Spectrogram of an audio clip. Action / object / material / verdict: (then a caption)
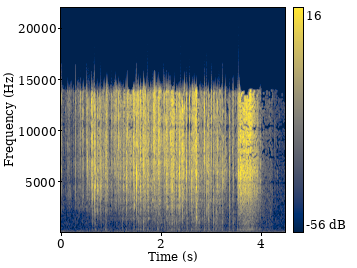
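scrape / bar of soap cut with a blade / soap / none. A hand with long red nails holds a hand-sized solid red soap bar and shaves its scored surface into small cubes with a metal utility knife blade. The result is a dense, bright, crumbly cutting and scraping that crackles steadily for about three seconds. It ends with a louder sustained scrape before trailing off.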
